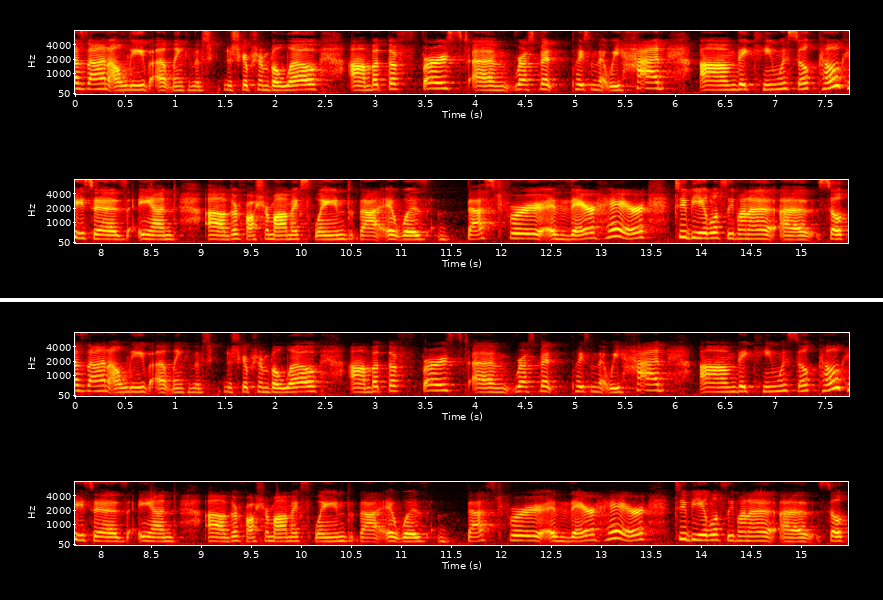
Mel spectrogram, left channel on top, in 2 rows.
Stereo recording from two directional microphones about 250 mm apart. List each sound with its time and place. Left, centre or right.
0.0 s a woman's voice: centre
